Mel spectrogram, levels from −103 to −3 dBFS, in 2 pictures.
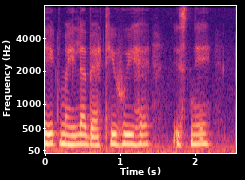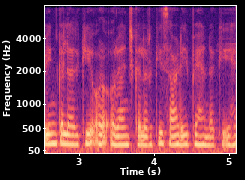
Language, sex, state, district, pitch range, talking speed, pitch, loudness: Hindi, female, Himachal Pradesh, Shimla, 180-195 Hz, 200 wpm, 190 Hz, -15 LUFS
